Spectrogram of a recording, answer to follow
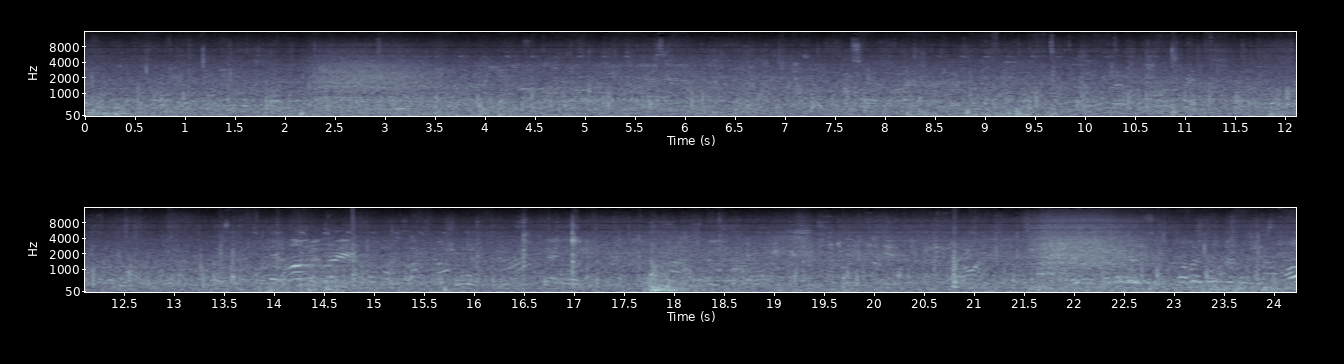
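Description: Outdoor street ambience: a steady wash of city traffic noise and wind on the microphone, with snatches of passers-by talking now and then and a single dull thump a little past the middle.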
